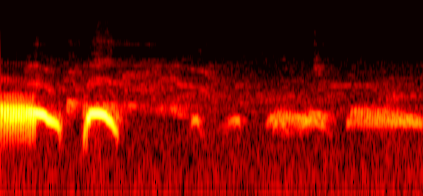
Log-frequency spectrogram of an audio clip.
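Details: Spotted dove decoy with a native-style voice, calling to draw wild males: a loud buzzy coo slurring downward, a bright arched coo, then soft scattered notes and two low hummed phrases.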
